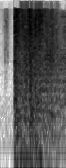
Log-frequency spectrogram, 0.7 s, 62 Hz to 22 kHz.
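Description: A single sharp, loud shot from a semi-automatic gun with a large magazine in the VR shooting game H3VR, cutting in abruptly after a brief quiet and trailing off in a short decay.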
